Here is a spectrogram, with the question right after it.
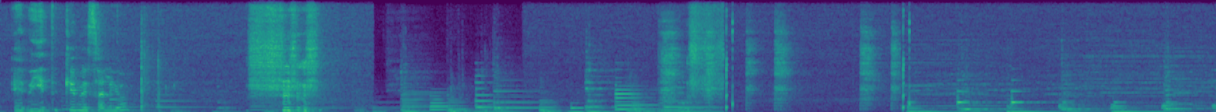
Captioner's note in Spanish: resoplido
